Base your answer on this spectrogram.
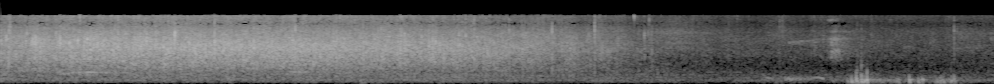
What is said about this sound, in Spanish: Le pido ese aplauso, por favor.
